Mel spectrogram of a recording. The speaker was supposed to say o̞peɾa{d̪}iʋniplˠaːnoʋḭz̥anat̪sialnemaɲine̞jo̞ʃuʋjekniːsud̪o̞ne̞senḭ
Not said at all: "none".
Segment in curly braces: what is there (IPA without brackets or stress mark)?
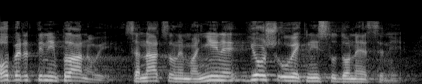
t̪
